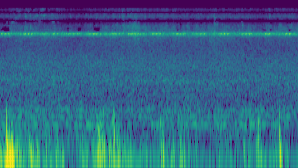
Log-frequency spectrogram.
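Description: Crickets trilling steadily at a high pitch, with low knocks and rumbles underneath, the loudest just after the start.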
